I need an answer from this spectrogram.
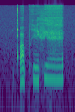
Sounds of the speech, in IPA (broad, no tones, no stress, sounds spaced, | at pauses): qʼ o pʰ i fʲ ɛ̤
